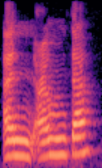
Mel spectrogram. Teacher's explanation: نون کو بھی ساکن حالت میں ہلائیں گے نہیں، قلقلہ نہیں کرنا ہے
